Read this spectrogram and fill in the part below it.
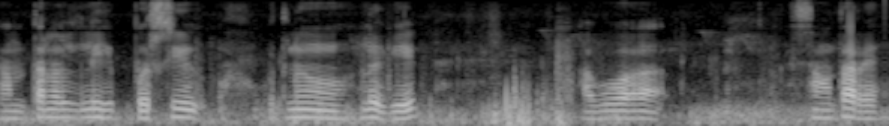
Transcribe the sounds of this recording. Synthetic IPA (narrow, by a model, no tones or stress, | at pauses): samt̪alallipəɾsiut̪nuləɡit̪̚ | abua | saw̃t̪aɾɛ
